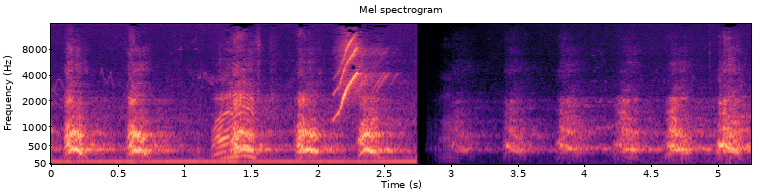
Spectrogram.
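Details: Huntaway giving loud, deep barks at an uneven pace, with a brief rising whistle. After an abrupt cut, quieter and more distant barks continue.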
